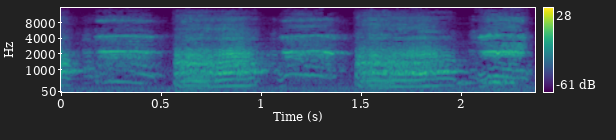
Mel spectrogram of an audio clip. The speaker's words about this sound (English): Let me hear that donkey again.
